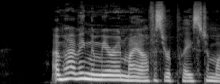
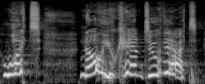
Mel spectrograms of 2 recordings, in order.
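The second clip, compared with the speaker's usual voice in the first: higher, loud outraged protest; shocked protest; 6 dB louder than usual. Acted. Hearing the recording will be wiped, shouting in protest. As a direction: shout it, appalled.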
